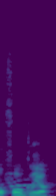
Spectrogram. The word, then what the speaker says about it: Foglio: Well, you know, if you never hear it pronounced, and there's no indication that the G in Foglio would be silent. A lot of people I know call him Phil Foglio.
